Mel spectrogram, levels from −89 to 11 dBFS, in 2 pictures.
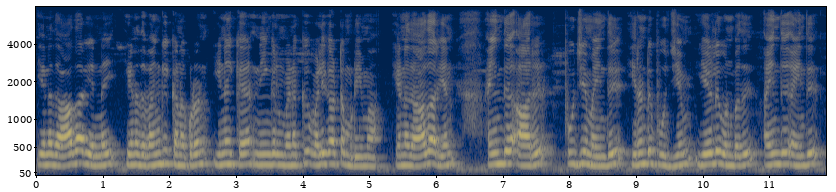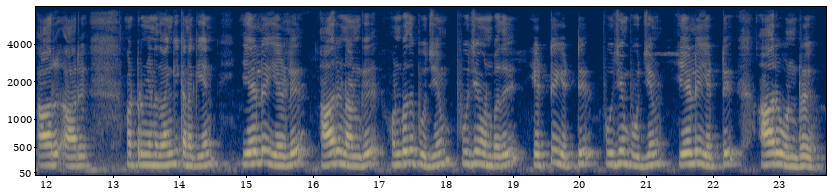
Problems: none marked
